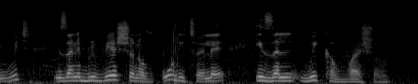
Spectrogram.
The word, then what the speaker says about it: eau de toilette: something something what's the difference i love the pronunciation but it's so it's called odi toilet and then you have woody perfume that is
